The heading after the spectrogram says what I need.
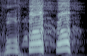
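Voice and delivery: bursting cackle; loud high laugh. Real, not acted. GM cracking up at his own line, laughing.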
